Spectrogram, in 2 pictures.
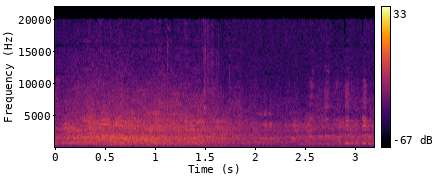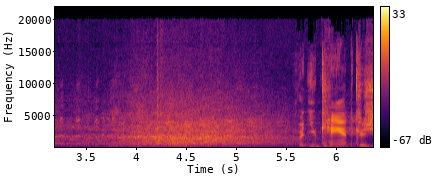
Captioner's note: laughter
